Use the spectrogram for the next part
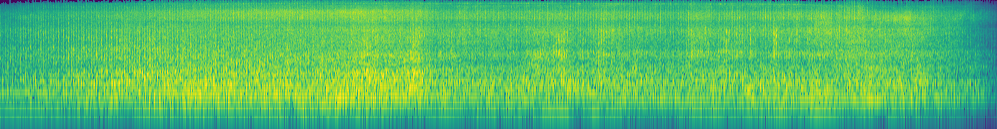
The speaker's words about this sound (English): We exit the helicopter at the drop zone and form a defensive circle as the chopper hovers back into the night sky in a whirlwind of noise.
